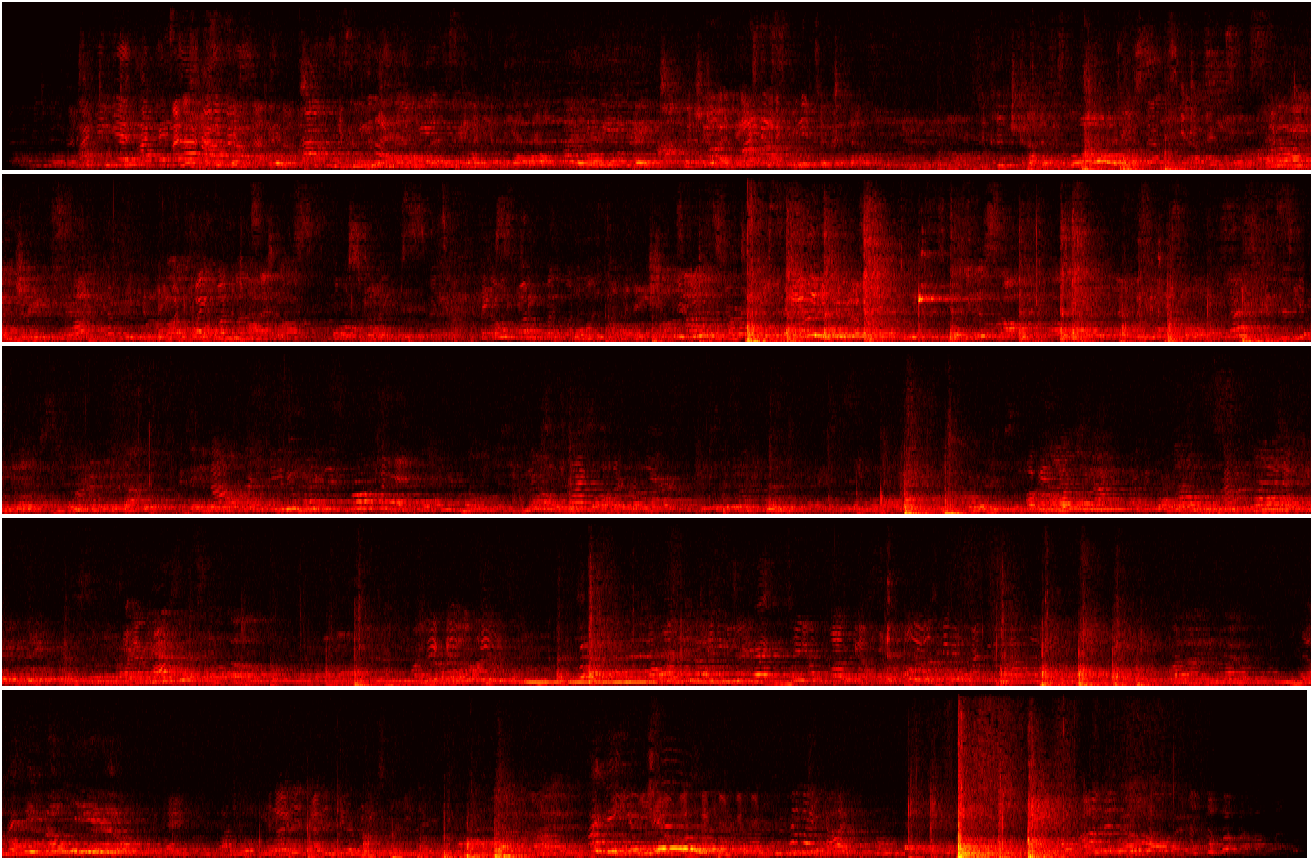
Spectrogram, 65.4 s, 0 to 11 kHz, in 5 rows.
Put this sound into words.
musee de la civilisation quebec 09.05.17 003
09.05.2017: Musee de la civilisation in Quebec in Canada. Sounds of exhibition - general ambiance.
audio, Canada, exhibition, field-recording, museum, people, Quebec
